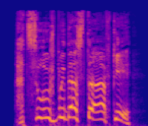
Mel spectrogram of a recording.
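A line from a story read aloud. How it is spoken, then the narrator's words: Howl. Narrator (Russian): взвыл тот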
